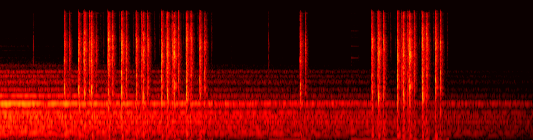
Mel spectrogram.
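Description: Two bursts of rapid computer-keyboard typing clicks, one about a second in and one near six seconds, over a held ambient music chord that fades away toward the end.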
